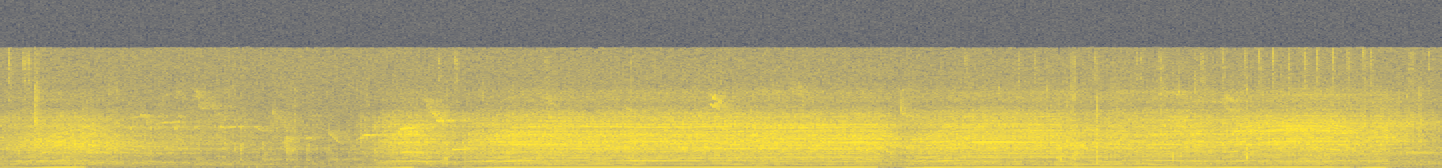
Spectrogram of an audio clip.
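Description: A small engine revved several times: a short rev at the start, then two longer runs, each climbing quickly to a steady high pitch and holding it for about three seconds. There is a brief dip in pitch near the end before it winds down.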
